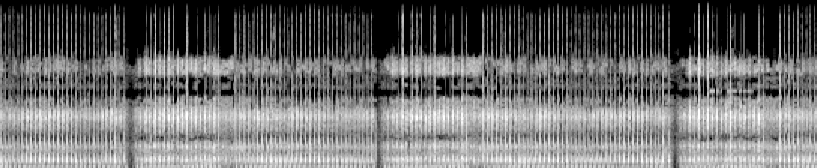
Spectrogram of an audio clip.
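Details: A cat's continuous vibrating purr, a buzzy pulsed drone interrupted by short breath pauses roughly every two to two and a half seconds, repeating three times.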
